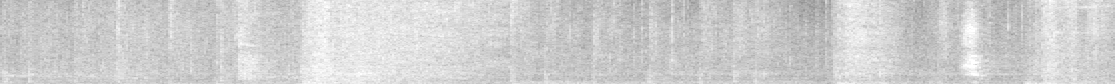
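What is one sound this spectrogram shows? A heavy blade strikes with loud, crackling impacts.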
